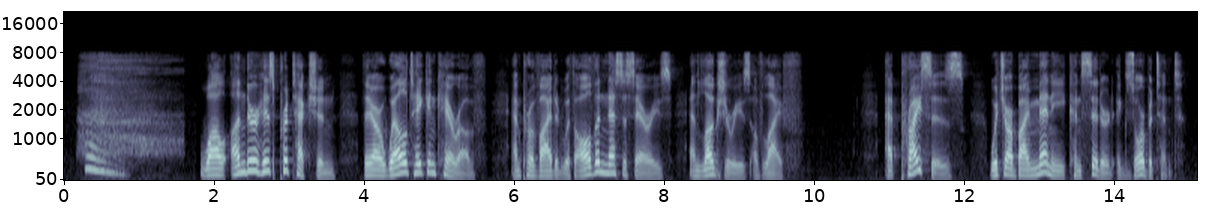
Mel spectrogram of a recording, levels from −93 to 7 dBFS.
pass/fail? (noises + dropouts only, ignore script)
fail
